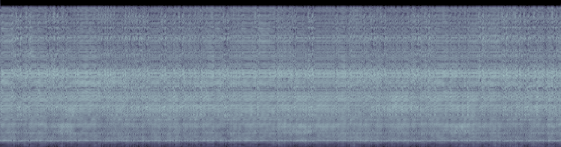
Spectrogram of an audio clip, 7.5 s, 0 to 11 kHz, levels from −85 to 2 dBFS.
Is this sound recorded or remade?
remade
